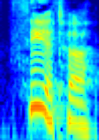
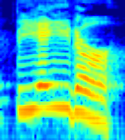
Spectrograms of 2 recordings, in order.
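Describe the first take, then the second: First: The middle vowel is not an 'ay' sound. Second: The middle vowel sounds like 'ay' in Gatorade. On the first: The speaker calls it right. "how to say it properly" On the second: The speaker calls it wrong. "he used to say theater"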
